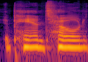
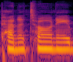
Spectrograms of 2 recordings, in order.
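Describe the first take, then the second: First: The name is pronounced the English way. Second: The name is pronounced the Italian way. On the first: The speaker calls it right. "but Pantone colors" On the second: The speaker calls it wrong. "I'm pronouncing it Italian way"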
